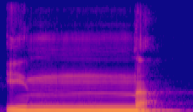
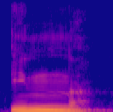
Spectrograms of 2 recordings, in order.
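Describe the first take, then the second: First: The sound in the word is held longer. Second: The sound in the word is held briefly. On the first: "in tajweed we say إن. It's a bit longer" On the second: "they used to say"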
